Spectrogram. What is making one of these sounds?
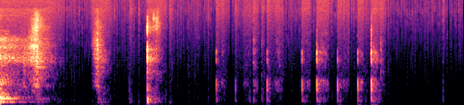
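A pen scratches and taps on a writing surface.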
